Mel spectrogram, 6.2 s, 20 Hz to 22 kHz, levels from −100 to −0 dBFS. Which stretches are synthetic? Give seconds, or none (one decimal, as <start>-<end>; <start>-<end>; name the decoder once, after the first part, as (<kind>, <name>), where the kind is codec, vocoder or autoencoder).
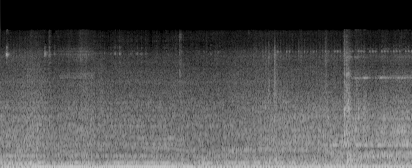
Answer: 0.9-1.4 (autoencoder, DAC-VAE)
